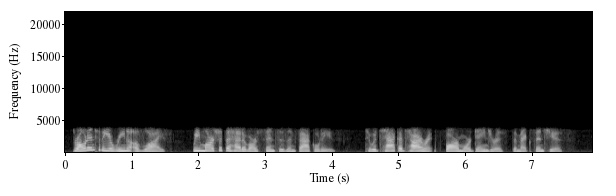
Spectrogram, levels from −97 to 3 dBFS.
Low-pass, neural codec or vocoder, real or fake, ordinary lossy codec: 3.6 kHz; none; real; Opus, 16 kbps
